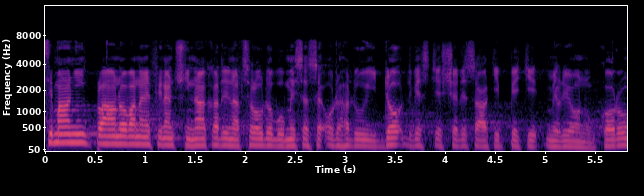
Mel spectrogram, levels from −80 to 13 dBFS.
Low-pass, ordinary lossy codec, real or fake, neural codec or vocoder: 7.2 kHz; AAC, 96 kbps; real; none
